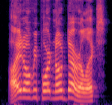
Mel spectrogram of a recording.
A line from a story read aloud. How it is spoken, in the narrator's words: shouted John from aloft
